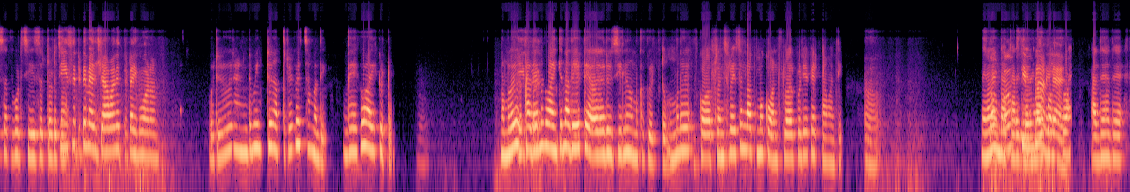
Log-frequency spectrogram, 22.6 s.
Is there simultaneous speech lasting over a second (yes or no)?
yes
